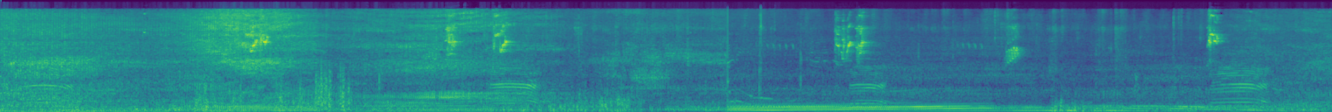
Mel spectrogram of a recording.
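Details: Tame cows roaming a highway near a traditional village farm, giving long, deep, droning moos with several low drawn-out calls in the second half, over steady traffic and motorcycle engine noise.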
